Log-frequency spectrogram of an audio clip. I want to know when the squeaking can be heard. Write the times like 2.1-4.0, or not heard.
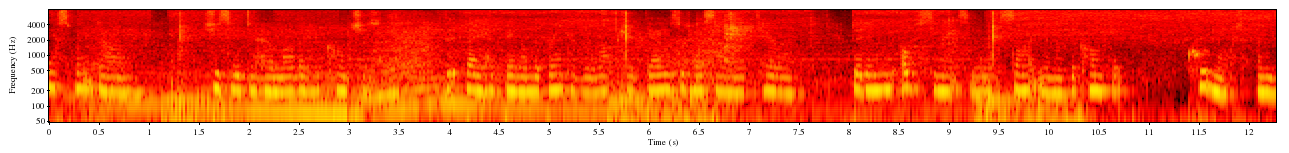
1.1-1.9, 5.5-6.7, 9.2-10.3.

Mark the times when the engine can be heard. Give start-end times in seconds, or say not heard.
0.0-7.0.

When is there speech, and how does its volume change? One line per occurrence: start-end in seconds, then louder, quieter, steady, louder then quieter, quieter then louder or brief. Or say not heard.
0.0-12.2 steady.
